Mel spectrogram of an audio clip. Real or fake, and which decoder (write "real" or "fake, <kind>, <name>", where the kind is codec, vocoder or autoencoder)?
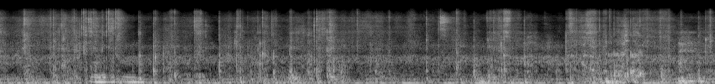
fake, autoencoder, DAC-VAE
